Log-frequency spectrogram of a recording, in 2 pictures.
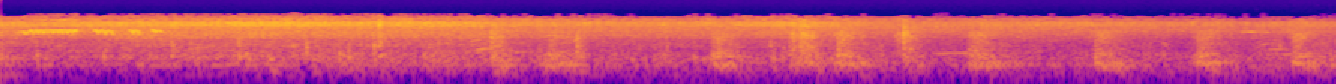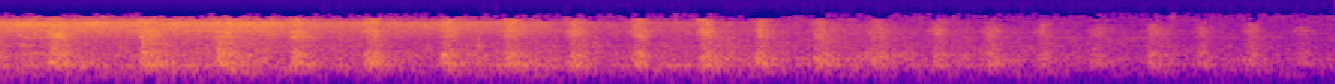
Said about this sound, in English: Oh, we'll miss the train. Run! Stand away there!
